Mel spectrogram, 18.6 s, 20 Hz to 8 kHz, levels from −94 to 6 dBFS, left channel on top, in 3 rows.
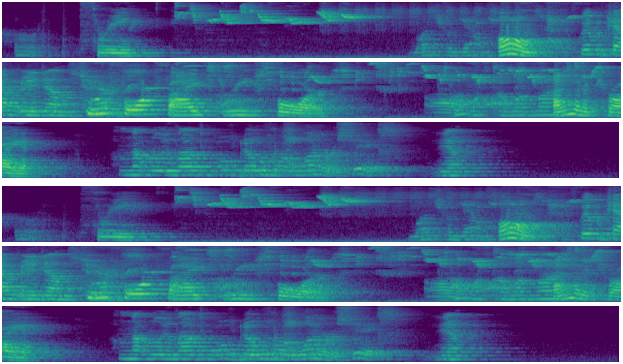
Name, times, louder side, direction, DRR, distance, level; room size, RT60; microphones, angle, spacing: voice 1, 1.0-1.4 5.0-5.7 7.0-9.5 10.7-10.8 11.7-12.6, left 4 dB, 40° left, 2 dB, 0.4 m, -25 dB
sound 1, 1.7-6.3 7.3-12.2, left 3 dB, 20° left, 1.8 m, -37 dB
voice 2, 4.1-5.3 5.9-6.4 8.2-8.8 10.4-11.4 14.5-16.4 16.6-16.9, right 1 dB, 45° right, -4 dB, 1.8 m, -38 dB
voice 3, 5.8-7.6 10.7-12.1 13.6-14.5 14.8-15.2 16.7-17.0, equal, 10° right, 0 dB, 1.2 m, -33 dB
11.0 x 4.8 x 3.4 m, 0.95 s
head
